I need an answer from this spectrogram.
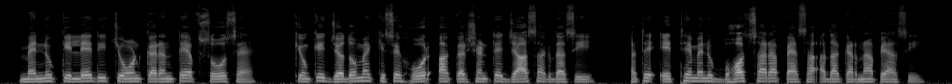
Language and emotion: Punjabi, sad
